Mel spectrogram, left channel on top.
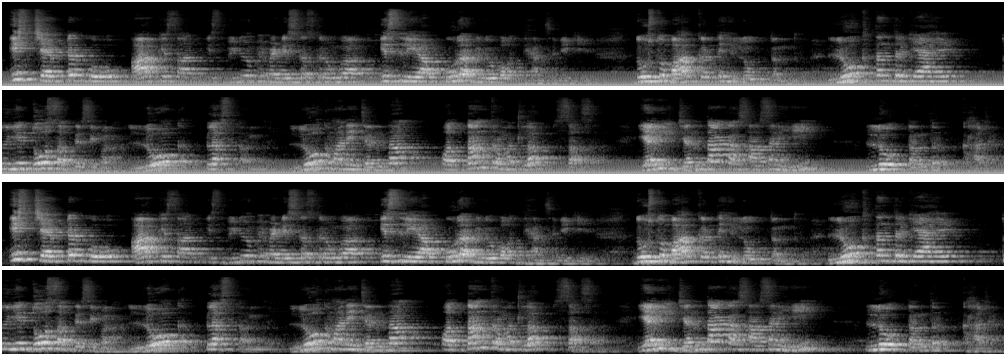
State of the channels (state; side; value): noise; left; hum, 6 dB below the sound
